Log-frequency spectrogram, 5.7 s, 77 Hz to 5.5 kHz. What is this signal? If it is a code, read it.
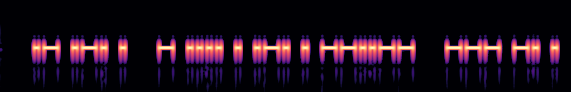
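Morse code, heard as a keyed tone, about 25 wpm, 600 Hz. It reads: ARE THERE, ONE
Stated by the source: Morse edition of the Foundations of Amateur Radio episodes.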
